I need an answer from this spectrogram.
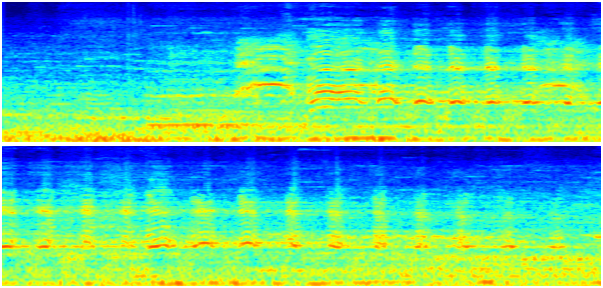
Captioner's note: cackles evilly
